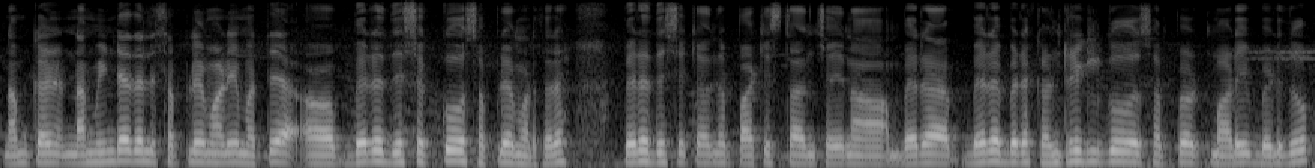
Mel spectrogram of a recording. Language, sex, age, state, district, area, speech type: Kannada, male, 18-30, Karnataka, Kolar, rural, spontaneous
